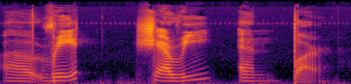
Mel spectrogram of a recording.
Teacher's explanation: R, which is retroflex approximant. It has initial, middle, and final.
